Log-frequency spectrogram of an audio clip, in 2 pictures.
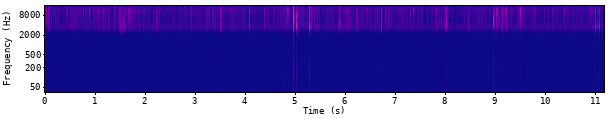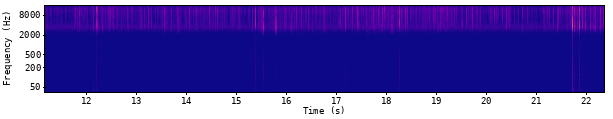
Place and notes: atmospheric "births" of tweeks, pings, and clicks through ionosphere in the countryside .. distant hums of noise floor reacting.
Indiana, United States of America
